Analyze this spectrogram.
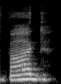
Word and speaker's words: bugged: And if it was bugged, it would be a voice sound.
